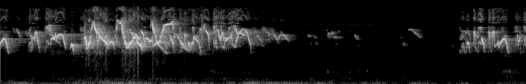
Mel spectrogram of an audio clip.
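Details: Singing golden-billed saltator, known locally as pepitero or picahueso, pours out a long, fast, jumbled phrase of sweet whistled and chattering notes, fading into scattered soft notes before a new loud phrase starts; otherwise silent background.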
